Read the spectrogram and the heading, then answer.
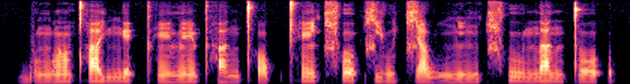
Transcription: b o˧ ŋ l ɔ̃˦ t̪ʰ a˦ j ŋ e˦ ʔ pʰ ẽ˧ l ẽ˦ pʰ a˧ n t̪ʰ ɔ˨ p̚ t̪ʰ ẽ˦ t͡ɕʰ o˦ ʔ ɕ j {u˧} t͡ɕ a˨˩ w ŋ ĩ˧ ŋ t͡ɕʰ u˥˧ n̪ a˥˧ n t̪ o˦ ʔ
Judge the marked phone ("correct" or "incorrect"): correct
